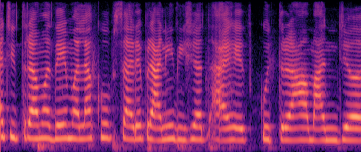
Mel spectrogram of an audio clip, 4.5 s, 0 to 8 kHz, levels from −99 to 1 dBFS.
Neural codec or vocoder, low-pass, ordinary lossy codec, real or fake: none; none; none; real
